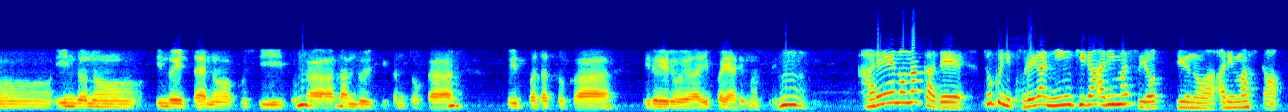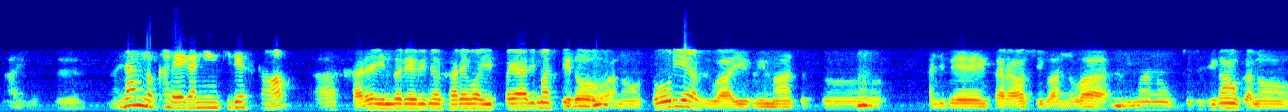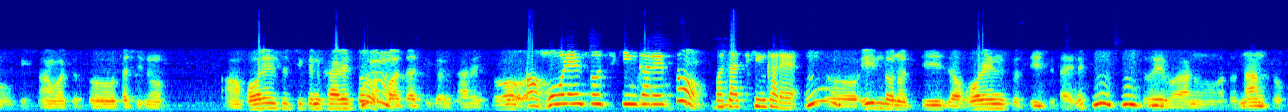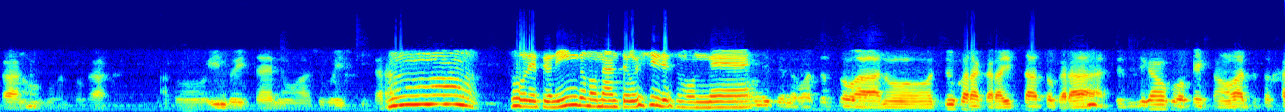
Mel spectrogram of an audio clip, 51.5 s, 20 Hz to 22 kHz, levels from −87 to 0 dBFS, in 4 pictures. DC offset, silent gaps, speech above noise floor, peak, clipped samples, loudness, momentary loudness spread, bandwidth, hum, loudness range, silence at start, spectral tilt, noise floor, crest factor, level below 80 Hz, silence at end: under 0.1%; none; 32 dB; -6 dBFS; under 0.1%; -20 LUFS; 14 LU; 5.8 kHz; 50 Hz at -55 dBFS; 6 LU; 0 s; -7.5 dB/octave; -52 dBFS; 14 dB; -66 dBFS; 0 s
